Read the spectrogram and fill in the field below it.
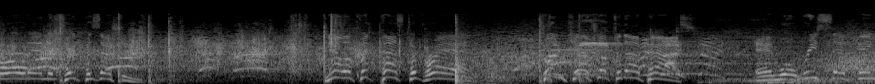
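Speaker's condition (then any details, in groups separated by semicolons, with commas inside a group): No condition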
